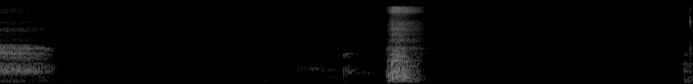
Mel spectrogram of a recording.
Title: Man sneezing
